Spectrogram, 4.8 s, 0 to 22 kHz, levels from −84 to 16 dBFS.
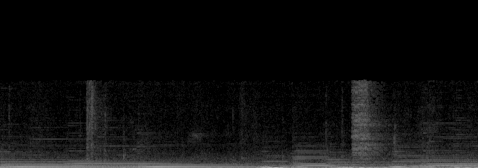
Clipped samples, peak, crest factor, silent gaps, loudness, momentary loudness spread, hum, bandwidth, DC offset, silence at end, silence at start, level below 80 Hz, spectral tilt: under 0.1%; -12 dBFS; 14 dB; none; -36 LUFS; 7 LU; none; 11.5 kHz; under 0.1%; 0 s; 0 s; -38 dBFS; -6.5 dB/octave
